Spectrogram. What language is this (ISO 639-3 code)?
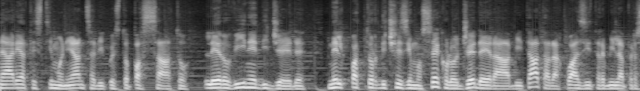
ita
